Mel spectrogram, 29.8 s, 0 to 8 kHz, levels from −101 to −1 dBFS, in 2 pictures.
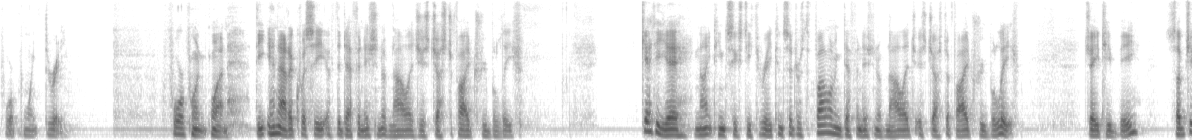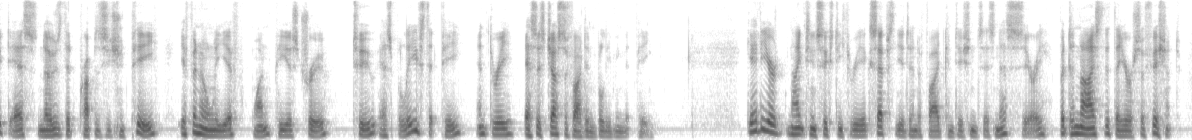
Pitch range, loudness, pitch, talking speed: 110-135 Hz, -45 LUFS, 120 Hz, 135 wpm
